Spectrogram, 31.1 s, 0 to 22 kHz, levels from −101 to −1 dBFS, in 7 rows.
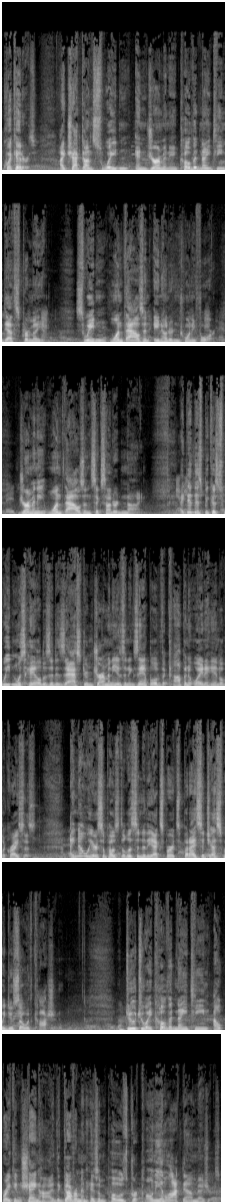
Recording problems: animal sounds; faint; throughout; 25 dB below the speech
background chatter; faint; throughout; 3 voices, 25 dB below the speech

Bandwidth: 18 kHz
